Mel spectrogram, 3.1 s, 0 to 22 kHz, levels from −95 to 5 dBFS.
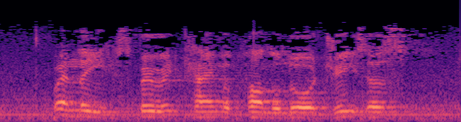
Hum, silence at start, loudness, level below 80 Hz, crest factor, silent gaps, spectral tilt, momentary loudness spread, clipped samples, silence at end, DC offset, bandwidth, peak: none; 0 s; -25 LUFS; -54 dBFS; 18 dB; none; -4 dB/octave; 6 LU; under 0.1%; 0 s; under 0.1%; 9.8 kHz; -8 dBFS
